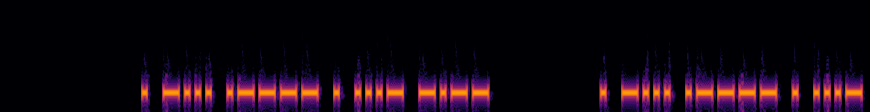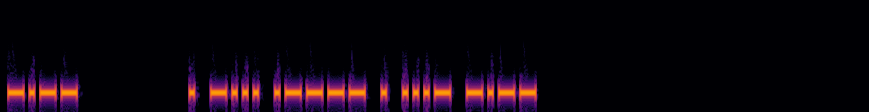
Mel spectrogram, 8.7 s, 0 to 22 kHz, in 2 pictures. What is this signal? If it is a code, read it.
Morse code, heard as a keyed tone, about 41 wpm, 700 Hz. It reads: EB1EVY EB1EVY EB1EVY
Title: DXCC-100 Call Signs - 6 Characters - Repeated 3x - 45wpm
